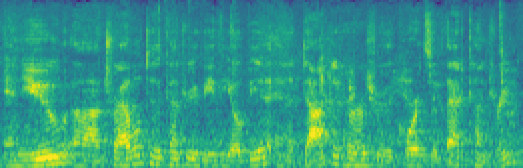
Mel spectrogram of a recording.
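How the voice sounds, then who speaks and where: Man questioning witnesses in a courtroom recording. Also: mid-range voice. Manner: measured, procedural, asks leading yes-or-no questions. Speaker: attorney. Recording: echoey courtroom with background noise.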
